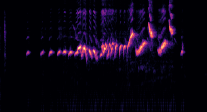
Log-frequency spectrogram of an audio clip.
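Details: Household-kept white-rumped shama singing actively: a run of evenly spaced whistled notes that speeds up into a rich, tumbling warble, ending with high sweeping whistles and one short closing note.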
